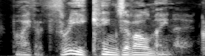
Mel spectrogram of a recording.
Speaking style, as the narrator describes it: growled Crockart

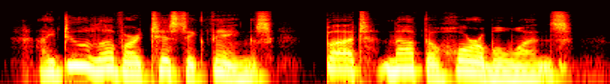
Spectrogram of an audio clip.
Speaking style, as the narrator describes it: moaned Fern Mullins

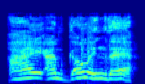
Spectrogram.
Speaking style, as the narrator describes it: I cried

